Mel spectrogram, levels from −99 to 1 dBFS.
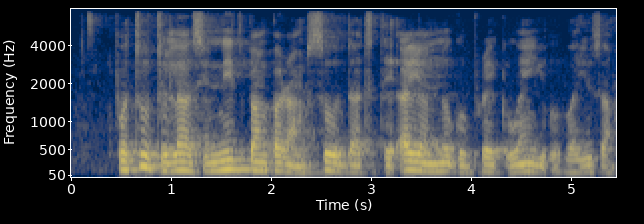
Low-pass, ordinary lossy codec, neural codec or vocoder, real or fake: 7.2 kHz; none; none; real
